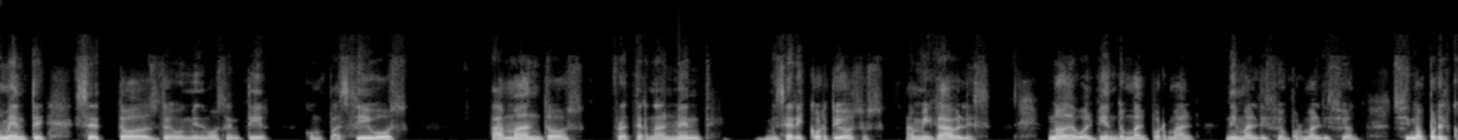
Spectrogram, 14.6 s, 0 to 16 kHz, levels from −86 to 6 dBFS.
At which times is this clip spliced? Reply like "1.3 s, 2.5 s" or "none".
none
